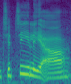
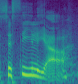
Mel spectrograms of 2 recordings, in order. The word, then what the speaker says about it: Cecilia: so you know like in Italian this would be chilia not Cecilia yeah we could we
